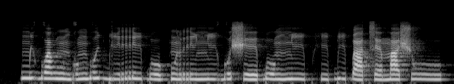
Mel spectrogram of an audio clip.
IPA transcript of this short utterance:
m i˦ ɡʷ a˦ v ũ˨ ɡ o˨˦ ŋ ɡʷ iː˦ ɡ͡b iː˨ r i˦˨ ɓ oː˨ kʷ ũ˨ r i˨ ɲ iː˨ ɡʷ ɪ˦ ʃ eː˨ ɓ oː˦ ŋ ɲ iː˦˨ pʰ i˨ ɓ i˦ ɓ a˨ t͡s ɛ˨ m a˦ ʃ uː˦˨

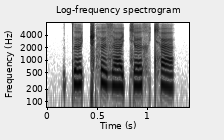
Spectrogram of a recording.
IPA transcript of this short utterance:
t̪ ɛ ǁʰ ɛ z æː c ɛ x cʰ æ

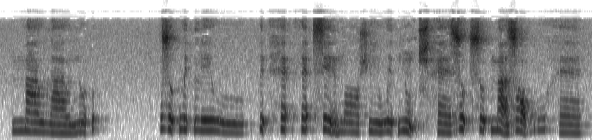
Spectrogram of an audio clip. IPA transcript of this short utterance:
m a˨ ʊ̯ l a˨ ʊ̯ n ʊ˦ ʔ | z ʊ˦ ʔ w ɪ˦ ʔ l e˦ w u˨ | p ɪ˦ ʔ h ɛ˦ ʔ θ ɛ˦ ʔ sʰ ḛ˦˨ ɪ̯ m ɔ˨ ʃ ĩ˨ w ɪ˦ ʔ n ũ˦˨ t͡ɕʰ ɛ˨ z ʊ˦ ʔ sʰ ʊ˦ ʔ m ä̰˦˨ z ɔ̰˦˨ b u˦ h ɛ˨

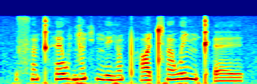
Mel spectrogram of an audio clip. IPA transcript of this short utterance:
s ə̃˨˦ kʰ ɛ˧˥˧ w ɟ ɔ̃˧˥˧ ç ŋ ɪ˩˧˩ j ə̃˦˨ pʰ ɑ˩˧˩ cʰ ə̃˨˦ w ɪ˦˨ ɲ kʼ ɛ˩ ɪ̯

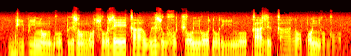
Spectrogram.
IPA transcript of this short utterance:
ɡ͡b iː˧ p i˦ n ɔ̃˧ ɡ͡b oː˨ p ɨ˧ z ɔ̃˧ m ɔ̃˨ s o˨˦ z eː˦ k aː˨ w ɨ˦ z u˨ ɣ o˨ t͡ʃ oː˦ ɲ oː˦ ɗ o˧ ɾ iː˦ ŋ oː˧ k a˧ z ɨ˧ k aː˨ l ɔ˧ p ɔ˦ ɲ ɔ˨ ɡ ɔ˨

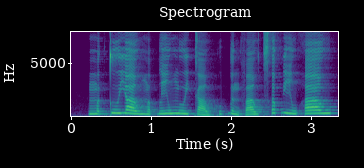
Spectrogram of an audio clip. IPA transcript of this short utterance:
m ɐ˨˥ k̚ t̪ uː˥ j aː˧ w m ɐ˨˥ p̚ l iː˥ w m uː˧ j k aː˨˩ w kʷ ɐ˥ p̚ l ɵ˨˩ n f aː˧ w t͡sʰ ɐ˥ p̚ j iː˧ w h aː˥ w

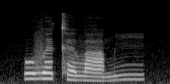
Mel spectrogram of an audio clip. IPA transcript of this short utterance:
ʊ˦ v ɛ˦ kʰ ɛ˨ β aː˨ m iː˦

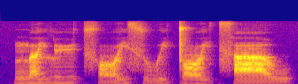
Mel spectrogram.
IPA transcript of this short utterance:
n̪ ɐ˧ j l yː˧ t͡sʰ ɔː˨˥ j s uː˨˥ j t̪ ɔː˧ j t͡sʰ aː˧ w

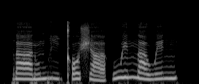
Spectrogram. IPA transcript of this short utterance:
ɾ aː˨ ɾ ũ˦ b iː˨ kʼ ɔ˦ ʃ a˨ | w ɪ˦ n a˨ w e˦ ŋ

